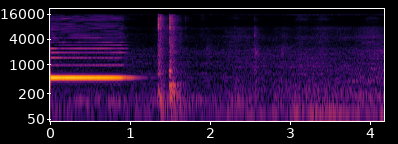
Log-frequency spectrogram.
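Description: Schindler hydraulic elevator car sounding a single steady electronic beep, about a second long, right after the floor-2 button is pressed. A couple of sharp clicks follow about a second and a half in, then a low hum.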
